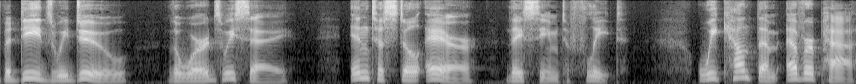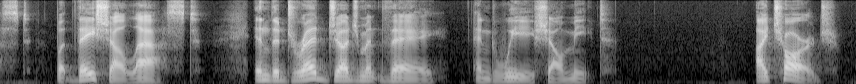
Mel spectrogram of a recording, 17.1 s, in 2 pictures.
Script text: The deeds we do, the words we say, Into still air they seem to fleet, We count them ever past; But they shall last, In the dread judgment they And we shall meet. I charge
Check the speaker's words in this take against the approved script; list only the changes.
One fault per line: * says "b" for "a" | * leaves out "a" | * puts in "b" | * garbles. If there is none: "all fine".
all fine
